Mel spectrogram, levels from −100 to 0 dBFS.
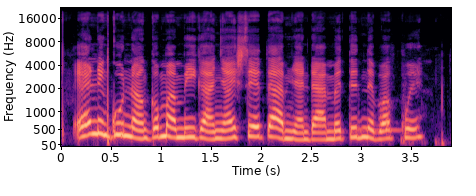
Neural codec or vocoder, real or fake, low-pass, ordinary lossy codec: vocoder, 44.1 kHz, 128 mel bands every 512 samples, BigVGAN v2; fake; 19.8 kHz; none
